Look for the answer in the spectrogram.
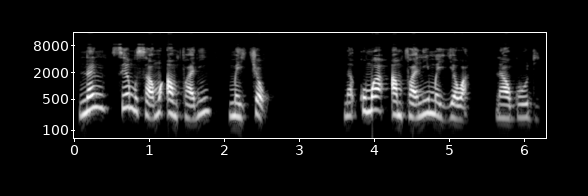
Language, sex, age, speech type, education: Hausa, male, 15-29, spontaneous, primary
